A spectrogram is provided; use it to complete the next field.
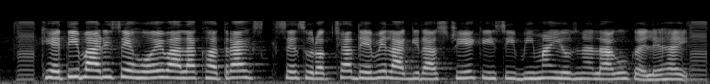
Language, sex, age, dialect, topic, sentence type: Magahi, male, 25-30, Western, agriculture, statement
